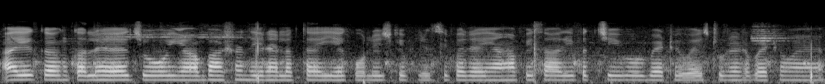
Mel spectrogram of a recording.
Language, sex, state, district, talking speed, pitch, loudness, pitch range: Hindi, female, Rajasthan, Bikaner, 205 wpm, 205 Hz, -17 LUFS, 200-205 Hz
